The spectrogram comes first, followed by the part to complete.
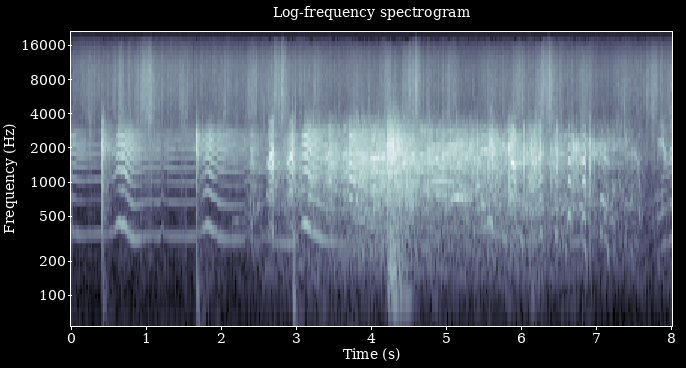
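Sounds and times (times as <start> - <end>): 
sharp slaps of a man swatting flies: 0.0 - 7.5
wavering droning fly buzz: 0.0 - 8.0
audience laughter: 2.4 - 8.0
audience applause: 3.4 - 7.6.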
